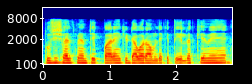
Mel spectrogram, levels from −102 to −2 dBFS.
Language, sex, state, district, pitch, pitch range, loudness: Hindi, male, Uttar Pradesh, Shamli, 145 Hz, 140-150 Hz, -17 LUFS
